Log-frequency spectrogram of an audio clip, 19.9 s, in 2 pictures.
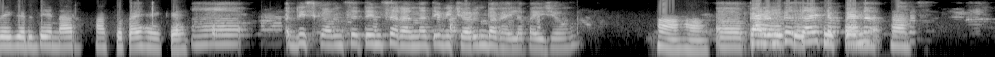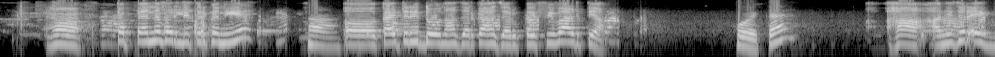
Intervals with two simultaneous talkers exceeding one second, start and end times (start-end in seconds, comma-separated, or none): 7.5-8.8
